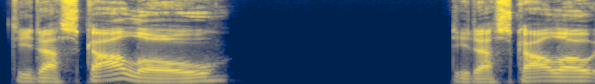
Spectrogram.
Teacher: that long final vowel has pulled the accent over one syllable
